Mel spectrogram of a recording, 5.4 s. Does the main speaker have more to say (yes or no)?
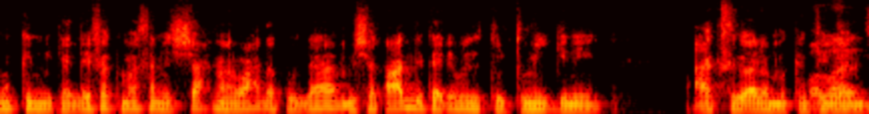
yes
